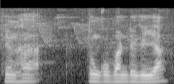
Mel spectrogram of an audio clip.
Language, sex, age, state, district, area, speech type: Bodo, male, 45-60, Assam, Chirang, rural, spontaneous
